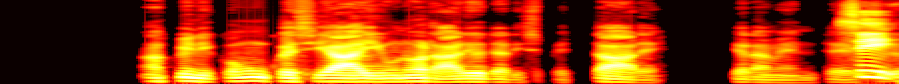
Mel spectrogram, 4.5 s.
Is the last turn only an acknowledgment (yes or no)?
no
